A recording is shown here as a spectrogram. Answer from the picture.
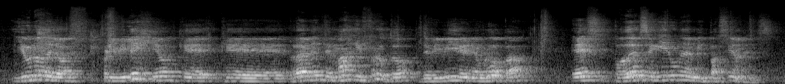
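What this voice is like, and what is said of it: Argentine Spanish accent. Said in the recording (Spanish): “como pueden ver por mi acento... no soy europeo, eh, no soy español, soy de Argentina”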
